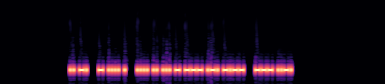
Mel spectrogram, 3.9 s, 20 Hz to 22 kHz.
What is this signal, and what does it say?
Morse code, heard as a keyed tone, about 77 wpm, 700 Hz. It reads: IN THE HISTORY OF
